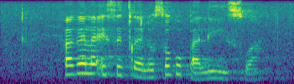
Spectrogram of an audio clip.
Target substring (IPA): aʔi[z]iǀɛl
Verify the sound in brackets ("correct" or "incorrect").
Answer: incorrect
